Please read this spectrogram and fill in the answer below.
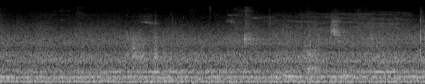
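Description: Steady room noise in a large hall: a continuous low hum, with faint, indistinct voices.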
